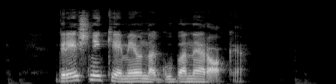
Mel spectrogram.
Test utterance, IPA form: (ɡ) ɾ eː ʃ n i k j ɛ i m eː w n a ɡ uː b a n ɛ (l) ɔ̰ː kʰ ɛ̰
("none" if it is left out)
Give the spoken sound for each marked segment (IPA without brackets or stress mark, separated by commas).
ɡ, ɾ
